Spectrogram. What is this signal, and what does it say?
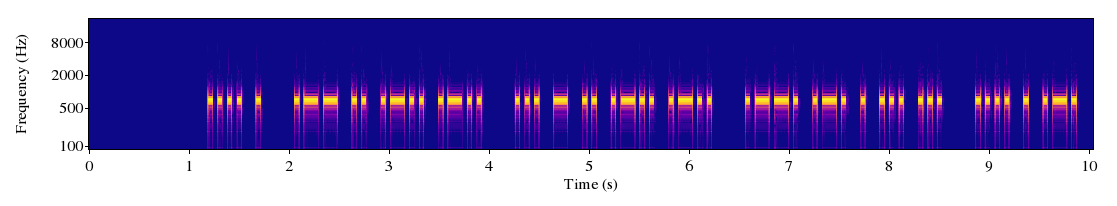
Morse code, heard as a keyed tone, about 25 wpm, 700 Hz. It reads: HE WILL STILL PRESS HER
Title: Sentences from Top 1000 Words - Review Part 1 - 25wpm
